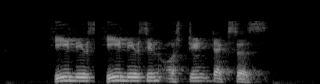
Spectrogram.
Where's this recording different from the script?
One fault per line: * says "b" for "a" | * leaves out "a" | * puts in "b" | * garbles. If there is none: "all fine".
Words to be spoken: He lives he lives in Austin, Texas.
all fine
